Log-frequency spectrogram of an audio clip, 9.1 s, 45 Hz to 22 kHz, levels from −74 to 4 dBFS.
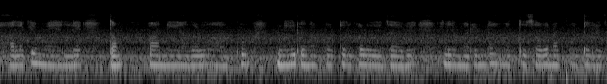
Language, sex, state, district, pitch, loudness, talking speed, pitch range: Kannada, female, Karnataka, Chamarajanagar, 180 Hz, -39 LUFS, 85 wpm, 180-190 Hz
